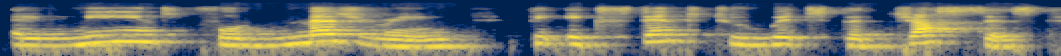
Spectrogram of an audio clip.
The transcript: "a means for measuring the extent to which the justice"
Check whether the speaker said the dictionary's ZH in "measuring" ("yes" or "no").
yes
